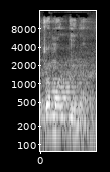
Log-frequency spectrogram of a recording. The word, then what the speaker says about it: Tramontina: what was that knife of yours he said Tramontina is it Tempa no it Tramontina so it's interesting I think a couple of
